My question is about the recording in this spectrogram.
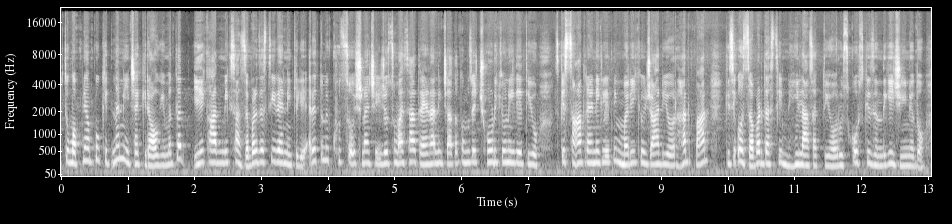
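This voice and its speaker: A woman retelling a TV serial quotes a blunt young man's harsh lecture in a fast voice close to her own. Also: a little high, steady tone, mellow, close to an everyday voice. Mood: scolding.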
